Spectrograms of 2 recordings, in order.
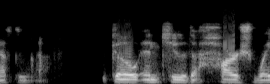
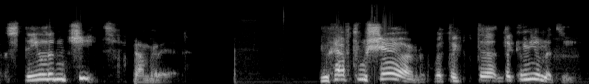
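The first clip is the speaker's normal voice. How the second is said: mock Russian accent; 7 semitones higher than usual. Teasing friends in a bit about Soviet Russia, hammy Russian accent. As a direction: lecture a comrade about sharing, in broken Russian English.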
